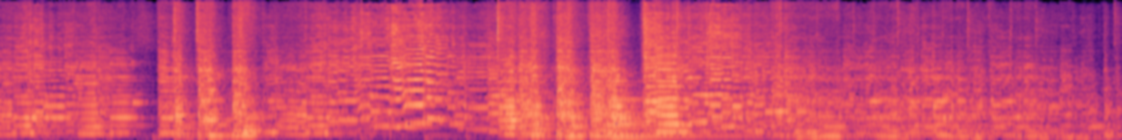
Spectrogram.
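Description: Solo cello played with the bow, unaccompanied: sharp, loud chords in the first few seconds, then quick running passages and a held low note, with the playing growing quieter toward the end.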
